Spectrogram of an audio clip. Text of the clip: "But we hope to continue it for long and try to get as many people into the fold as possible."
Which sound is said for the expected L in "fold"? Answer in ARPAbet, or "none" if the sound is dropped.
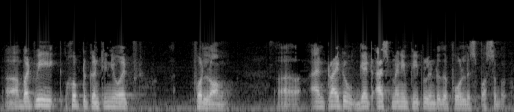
L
